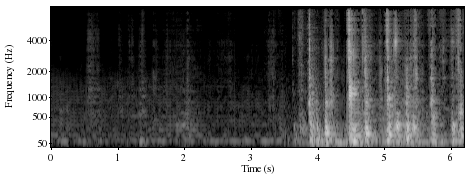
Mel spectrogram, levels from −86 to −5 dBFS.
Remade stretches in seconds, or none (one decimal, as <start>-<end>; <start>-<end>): 0.0-3.5; 4.1-6.2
